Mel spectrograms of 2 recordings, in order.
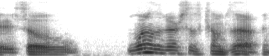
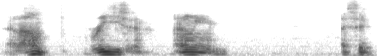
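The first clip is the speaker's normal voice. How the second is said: ordinary talk, nothing marked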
